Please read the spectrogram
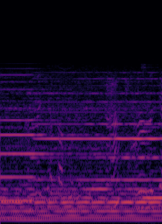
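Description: Live stage music over a hall's sound system: long held organ-like chords with a wavering, sliding melody line coming in over them.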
